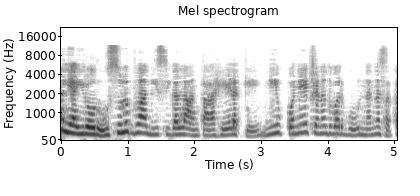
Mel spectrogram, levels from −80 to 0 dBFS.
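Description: Transcoding between lossy codecs runs through the whole speech clip. The smeared, swirly artefacts of two different codecs sit on top of each other, and nothing is heard above 11.5 kHz. The sound suggests a low-bitrate HE-AAC-style encode that was likely re-encoded afterwards as Vorbis.

An input switched to a poorer device comes at 1.01 s, after a brief silence of about 20 ms. From there to the end the band closes to 9.9 kHz, the level falls by roughly 5 dB, and a faint new noise floor appears far below the speech. This likely comes from a change to a lesser microphone or headset path.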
